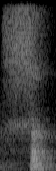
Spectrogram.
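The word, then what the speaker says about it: Shedd: ini teori realistik daripada set eh s h e d d jadi bacanya set ya jadi itu ada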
